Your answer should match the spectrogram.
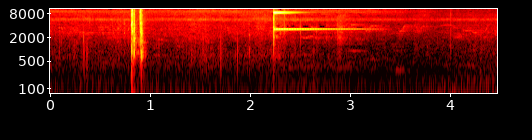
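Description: Subscribe-button sound effect: a quick double mouse click, then about a second and a half later a bright notification-bell ding that rings out and fades over about a second.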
